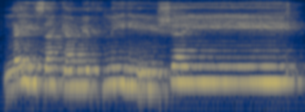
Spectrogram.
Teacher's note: ہا کو، اور لیس پڑھیں گے، لیس کمثلہ شیء، لین ہے، نرمی سے پڑھیں گے اور زیادہ لمبا نہیں کر سکتے، 1.5 حرکت ہی لمبا ہے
